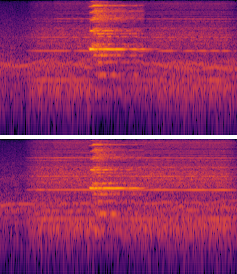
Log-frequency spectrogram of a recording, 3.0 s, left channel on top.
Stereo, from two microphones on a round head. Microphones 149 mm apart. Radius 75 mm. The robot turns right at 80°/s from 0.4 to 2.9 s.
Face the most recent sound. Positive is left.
turn(degrees=-165)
